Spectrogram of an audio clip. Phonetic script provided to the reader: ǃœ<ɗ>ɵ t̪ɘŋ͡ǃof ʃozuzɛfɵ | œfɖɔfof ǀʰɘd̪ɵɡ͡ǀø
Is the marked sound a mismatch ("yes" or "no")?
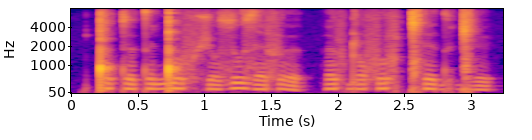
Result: yes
